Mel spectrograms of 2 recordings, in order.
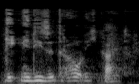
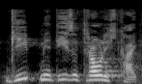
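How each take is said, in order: First: Softer, offhand mock prayer; glib mock prayer. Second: Earnest begging prayer, a bit higher; pleading prayer. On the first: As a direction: toss off the prayer without meaning it. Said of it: "Es kommen strahlende Gesichter rein". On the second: Retold or imitated. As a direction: beg God for sorrow, with feeling. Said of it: "betteln und zu schreien".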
